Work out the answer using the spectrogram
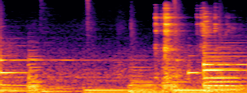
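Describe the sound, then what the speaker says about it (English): A bar spoon stirs a whiskey cocktail over ice in a glass, producing a run of bright, ringing clinks and rattles of ice against glass, spaced irregularly and growing slightly busier toward the end. "the trick to stirring is you wanna run the spoon around the outside of the glass"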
